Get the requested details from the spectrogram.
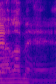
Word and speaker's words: Chalamet: Chalamet, yeah.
